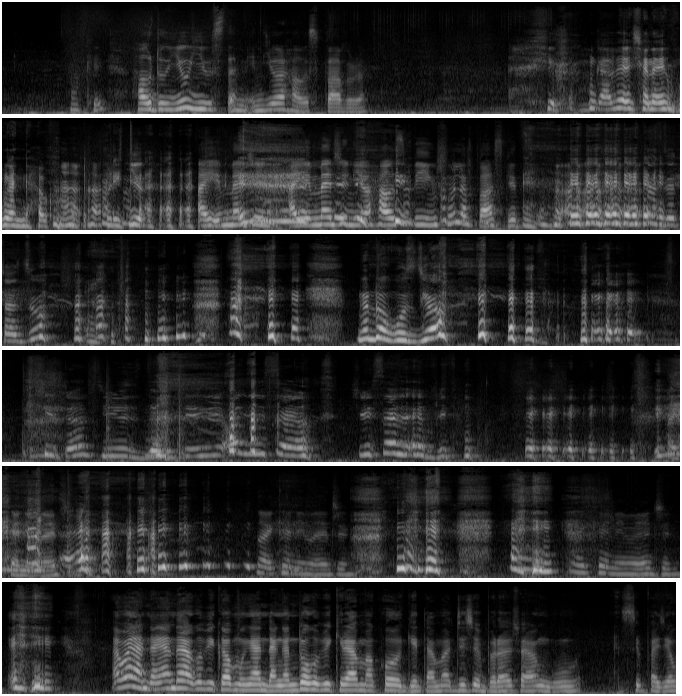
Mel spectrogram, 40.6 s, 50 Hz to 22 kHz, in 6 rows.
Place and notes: Binga Craft Centre, Binga, Zimbabwe - Barbara Mudimba - baskets for offerings, food and decor...
Traditionally, Barbara tells us, the baskets may be used for food and eating or, to give offerings to the ancestors; large, robust baskets are used for seeds in agricultural work. Today, basket weaving is appreciated as an art in its own right.
9 November 2012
